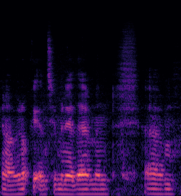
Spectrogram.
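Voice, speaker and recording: A man, a football manager giving a measured post-match interview, thinking aloud with many fillers. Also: sits low, monotone, a little mellow, slight background noise. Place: small indoor press room before a sponsor board.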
